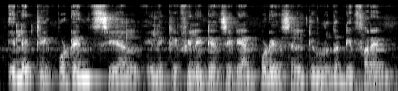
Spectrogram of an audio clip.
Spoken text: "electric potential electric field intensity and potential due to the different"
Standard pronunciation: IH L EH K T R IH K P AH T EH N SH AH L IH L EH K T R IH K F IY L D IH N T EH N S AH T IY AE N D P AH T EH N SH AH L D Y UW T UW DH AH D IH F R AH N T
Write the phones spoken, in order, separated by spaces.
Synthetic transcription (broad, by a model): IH L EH K T R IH K P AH T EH N S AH L IH L EH K T R IH K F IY L IH N T EH N S AH T IY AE N D P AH T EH N S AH L D Y UW T UW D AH D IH F R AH N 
